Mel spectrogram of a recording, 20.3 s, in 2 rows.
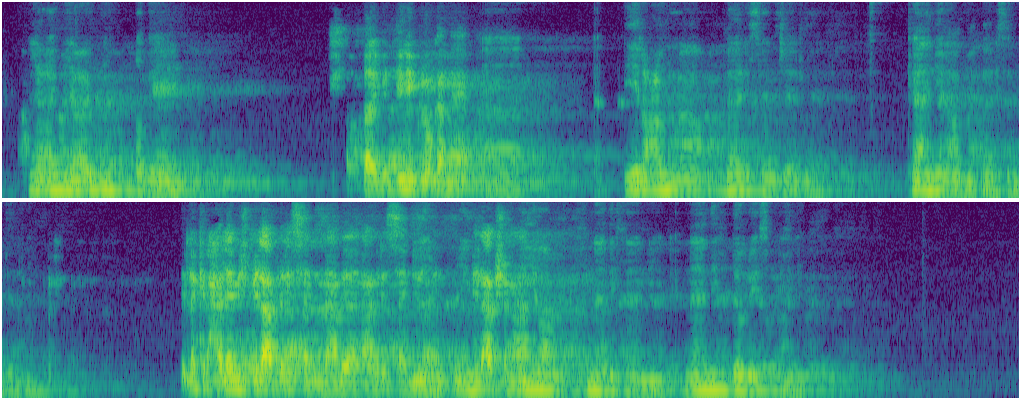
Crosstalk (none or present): present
